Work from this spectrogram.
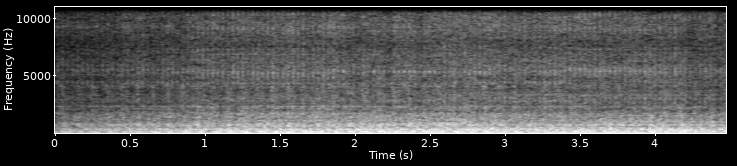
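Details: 1974 Kenworth W900A, NTA420 Cummins diesel, running after three years of sitting, started first try on a borrowed pickup battery. A deep, even idle with a steady low thrum and no knocks or misses: a normal diesel idle.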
